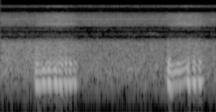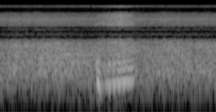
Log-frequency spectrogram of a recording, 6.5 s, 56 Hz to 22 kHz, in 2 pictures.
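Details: Oliver, a pug, sleeping on day 19 and snoring: three nasal, fluttering snores, each about half a second long, come roughly every two seconds with quiet breathing pauses between them.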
